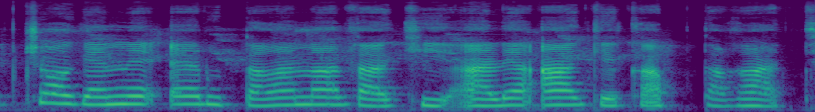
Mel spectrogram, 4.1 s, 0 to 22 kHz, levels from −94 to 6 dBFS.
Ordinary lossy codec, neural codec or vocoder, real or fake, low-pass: none; vocoder, 44.1 kHz, 128 mel bands every 512 samples, BigVGAN v2; fake; none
